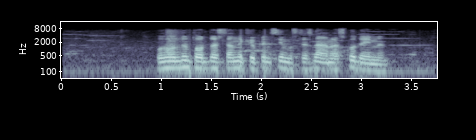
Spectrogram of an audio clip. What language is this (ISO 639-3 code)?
uig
